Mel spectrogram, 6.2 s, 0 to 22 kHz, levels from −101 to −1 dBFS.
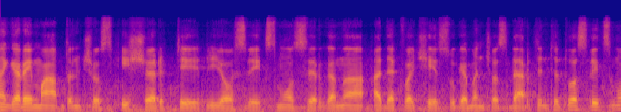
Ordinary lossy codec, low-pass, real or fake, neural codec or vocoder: Opus, 16 kbps; 10.8 kHz; fake; codec, 24 kHz, 1.2 kbps, DualCodec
